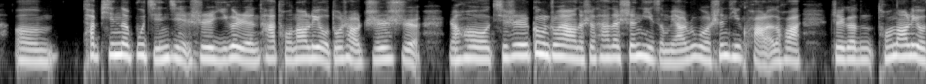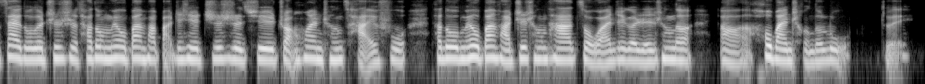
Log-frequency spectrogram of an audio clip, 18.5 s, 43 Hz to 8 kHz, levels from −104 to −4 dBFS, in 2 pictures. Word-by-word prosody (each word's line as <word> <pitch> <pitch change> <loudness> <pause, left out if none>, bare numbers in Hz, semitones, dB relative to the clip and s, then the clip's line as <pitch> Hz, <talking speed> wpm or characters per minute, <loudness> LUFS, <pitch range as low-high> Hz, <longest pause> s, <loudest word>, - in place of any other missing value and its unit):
嗯， 180 +1 -4 0.2
他 255 - 0
拼 265 +3 +4
的 255 -2 +7
不 255 +2 +1
仅 210 -3 +1
仅 210 -6 -1
是 210 +1 +2
一 190 - -4
个 225 +2 +5
人 180 -2 +1
他 210 +2 -1
头 195 -2 -6
脑 210 +1 +2
里 215 0 +3
有 195 -4 +2
多 205 +4 -2
少 195 -6 0
知 200 +4 -1
识， 190 -4 -3 0.3
然 195 0 -1
后 210 -1 +2
其 225 - -5
实 250 +2 +4
更 270 0 +5
重 245 0 +3
要 225 -2 +6
的 200 - 0
是 210 - -4
他 220 +1 -2
的 225 0 +2
身 235 +3 +1
体 220 -4 +3
怎 175 -2 -7
么 170 - -4
样。 175 +1 0
如 225 +4 -2
果 205 -4 0
身 250 +7 0
体 235 - +1
垮 - - -1
了 - - -1
的 175 - -3
话， 185 -2 +2 0.3
这 210 -1 +1
个 205 -1 +1 0.2
头 220 +2 -1
脑 240 -1 +5
里 245 - +4
有 210 - +4
再 230 +3 +2
多 200 -1 -1
的 200 - +2
知 210 +2 -3
识， 205 -1 -4
他 205 - -4
都 215 0 0
没 210 +1 0
有 215 -2 0
办 215 0 0
法 195 - -1
把 - - -6
这 200 -3 -5
些 200 -1 0
知 205 +2 -5
识 205 -3 -1
去 195 +1 0
转 180 -2 -2
换 210 0 -1
成 195 +1 -4
财 165 -5 -3
富， 180 0 -7 0.3
他 210 - -2
都 215 0 +3
没 205 +2 0
有 230 - +5
办 220 +1 +3
法 180 -4 +1
支 210 +4 -2
撑 205 -1 -4
他 195 -2 +3
走 195 -2 -4
完 165 +1 -1
这 195 - -3
个 185 -1 -1
人 175 +1 -2
生 205 0 -2
的， 190 -1 -1 0.3
啊， 160 -5 -5
后 235 - +1
半 195 -3 +4
程 175 -2 -9
的 175 - -3
路。 190 +5 -5 0.3
对。 245 -1 -11
205 Hz, 310 characters per minute, -20 LUFS, 190-220 Hz, 0.3 s, 的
